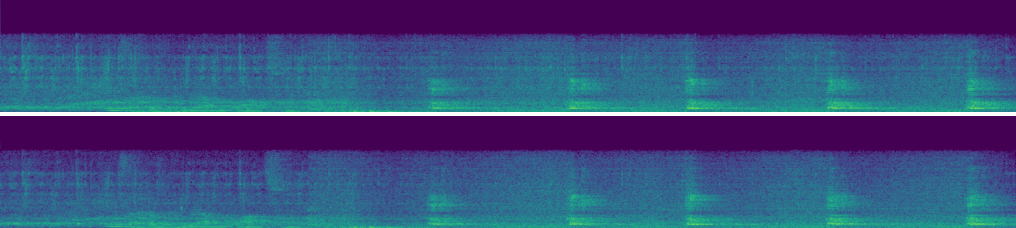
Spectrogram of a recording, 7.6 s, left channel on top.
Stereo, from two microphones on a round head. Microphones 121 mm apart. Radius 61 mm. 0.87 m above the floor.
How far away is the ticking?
About 1.4 m.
